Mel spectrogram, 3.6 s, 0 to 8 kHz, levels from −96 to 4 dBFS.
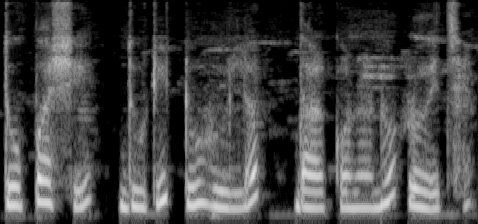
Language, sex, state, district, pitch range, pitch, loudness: Bengali, female, West Bengal, Dakshin Dinajpur, 225-280 Hz, 250 Hz, -19 LUFS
